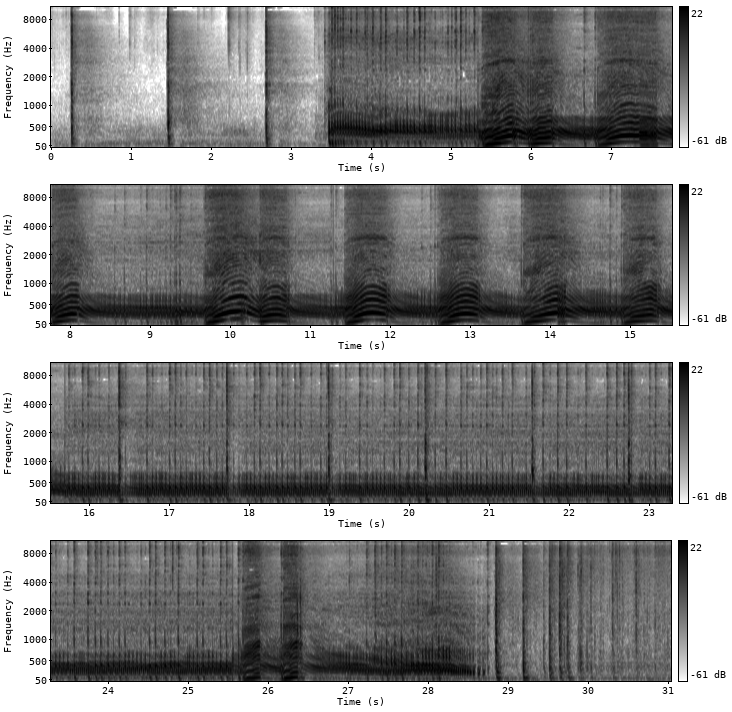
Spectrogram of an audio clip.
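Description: A few sharp knocks, then a chainsaw with a long bar running at full throttle as it cuts through a large tree trunk in the felling cut. Its pitch dips and recovers about once a second as the chain bogs in the wood, then it holds steady before a last rev and stops near the end.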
